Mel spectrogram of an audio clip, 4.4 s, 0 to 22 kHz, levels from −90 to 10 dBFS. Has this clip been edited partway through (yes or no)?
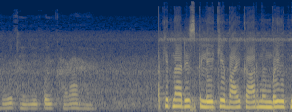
yes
